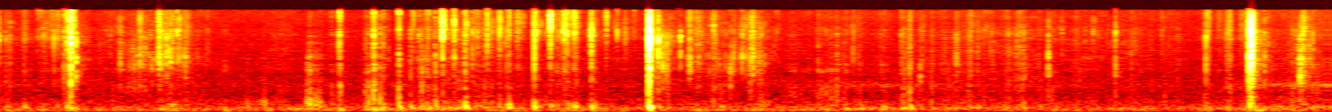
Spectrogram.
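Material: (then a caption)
Soap. A utility knife blade shaves thin curls off a solid white rectangular soap bar held in a hand with red nails. Soft scraping and crisp, bright crackling build to a few sharp clicks, the loudest near the middle and the end.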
